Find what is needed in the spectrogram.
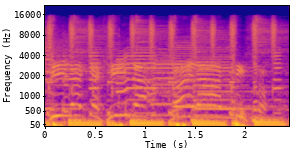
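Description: Live band playing upbeat Latin dance music, with a heavy bass line, melodic riffs that rise and fall, and cymbal hits about four times a second.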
